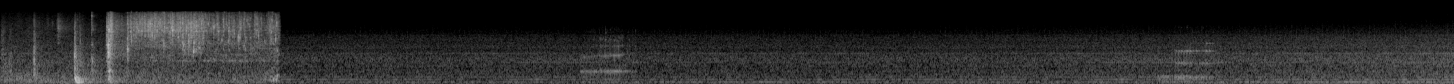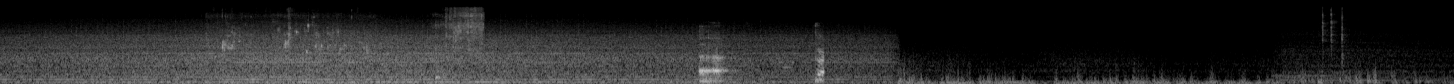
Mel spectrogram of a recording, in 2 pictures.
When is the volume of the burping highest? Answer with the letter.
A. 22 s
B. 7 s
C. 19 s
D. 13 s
A.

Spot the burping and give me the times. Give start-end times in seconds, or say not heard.
5.8-6.4, 11.6-12.2, 21.3-22.8.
